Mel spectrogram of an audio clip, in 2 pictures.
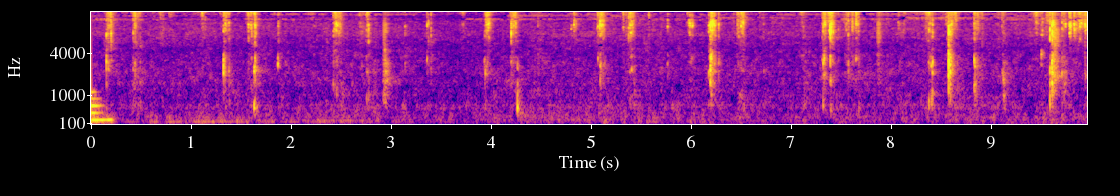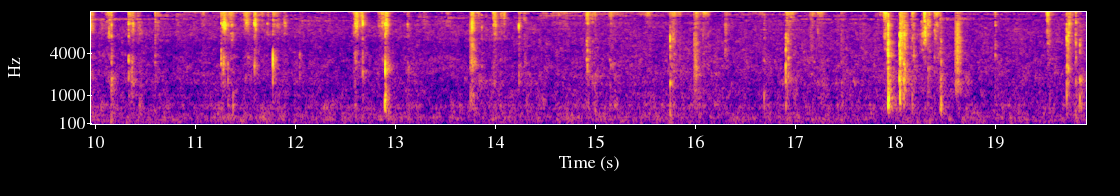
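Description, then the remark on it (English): Cards are shuffled: a steady run of crisp, papery snaps and flicks, irregular and quick, with brief louder bursts of riffling over a quiet background and no voices. “And shuffle.”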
